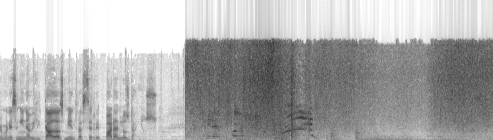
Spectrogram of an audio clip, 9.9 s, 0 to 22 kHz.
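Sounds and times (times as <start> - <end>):
speech: 0.0 - 3.2, 4.1 - 6.2
floodwater rushing and sloshing inside a flooded judicial complex after a heavy downpour: 3.7 - 9.8.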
